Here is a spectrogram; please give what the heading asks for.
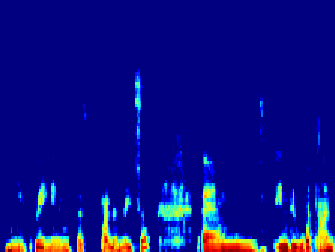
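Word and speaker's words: паляниця: Ukrainian homebake uh from vegan bread which is pronounced in Ukrainian as palaniza and in the what time it has became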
